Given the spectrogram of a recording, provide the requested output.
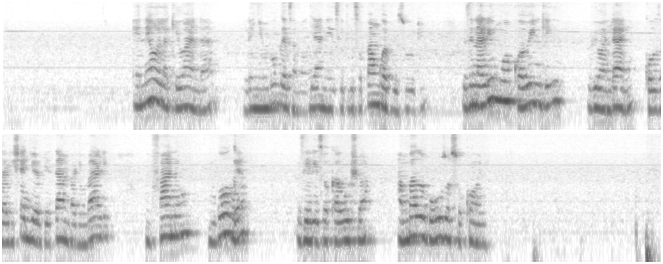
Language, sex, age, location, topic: Swahili, female, 18-24, Dar es Salaam, agriculture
